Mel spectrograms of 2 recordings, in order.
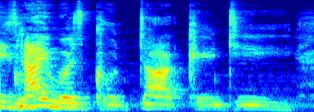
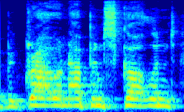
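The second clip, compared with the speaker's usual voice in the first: usual speaking voice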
